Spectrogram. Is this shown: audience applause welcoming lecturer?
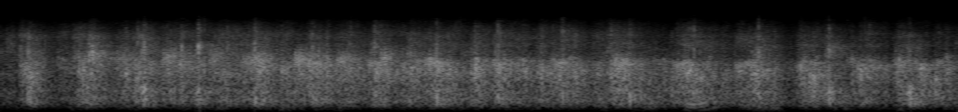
yes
